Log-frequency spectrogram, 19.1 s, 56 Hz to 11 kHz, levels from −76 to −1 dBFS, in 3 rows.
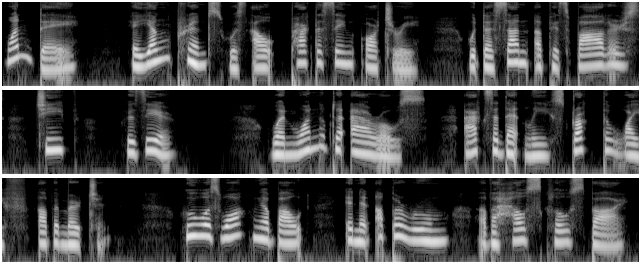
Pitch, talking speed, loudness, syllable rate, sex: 215 Hz, 130 wpm, -20 LUFS, 4.4 syllables/s, female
